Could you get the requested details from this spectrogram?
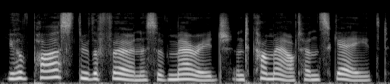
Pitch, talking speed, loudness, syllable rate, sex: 235 Hz, 185 wpm, -15 LUFS, 5.0 syllables/s, female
